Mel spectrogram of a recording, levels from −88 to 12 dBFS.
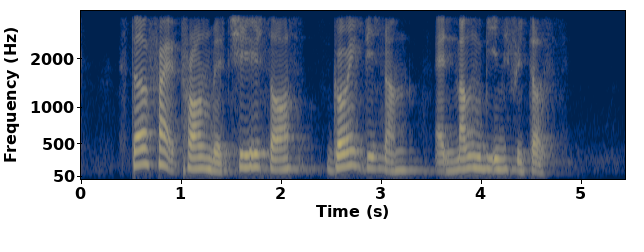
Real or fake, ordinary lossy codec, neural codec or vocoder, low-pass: fake; none; codec, 16 kHz, 2 kbps, FunCodec, trained on LibriTTS, 25 frames a second; 3.6 kHz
